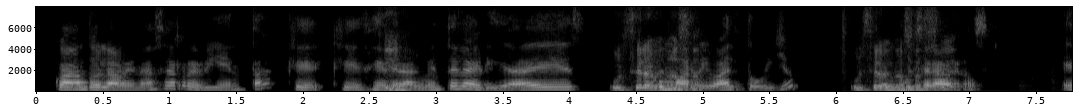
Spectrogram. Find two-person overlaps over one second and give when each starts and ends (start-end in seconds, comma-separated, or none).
none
